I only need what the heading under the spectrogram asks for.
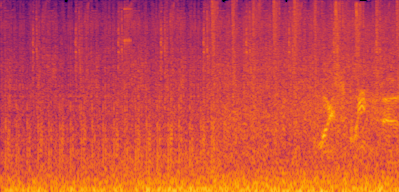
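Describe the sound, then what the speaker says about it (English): Volley of missiles slams into a ship's hull in the space combat game Fractured Space, heard as a loud, continuous barrage of rumbling booms and crackling impacts, with a voice speaking under it. "you took a full volley of missiles to the hull"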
